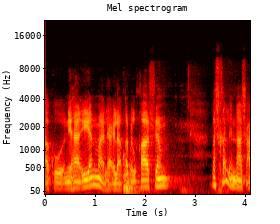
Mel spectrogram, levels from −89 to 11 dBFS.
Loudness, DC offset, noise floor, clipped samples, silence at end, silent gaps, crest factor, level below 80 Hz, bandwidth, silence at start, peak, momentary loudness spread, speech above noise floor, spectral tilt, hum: -24 LUFS; under 0.1%; -47 dBFS; under 0.1%; 0 s; none; 20 dB; -48 dBFS; 10.5 kHz; 0 s; -6 dBFS; 10 LU; 23 dB; -6 dB/octave; none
